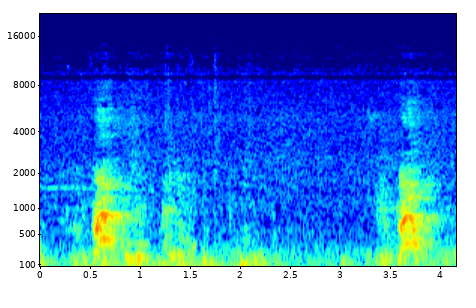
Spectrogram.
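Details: Staffordshire Bull Terrier puppies, littermates of the weakest of a litter of eight, which has just died; two short high yelps about three seconds apart over a quiet indoor background.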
